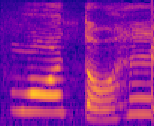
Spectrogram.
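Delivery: sudden loud startled what the heck; surprised. Real, not acted. Surprise during alarm test.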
